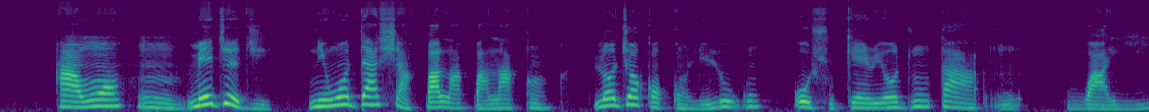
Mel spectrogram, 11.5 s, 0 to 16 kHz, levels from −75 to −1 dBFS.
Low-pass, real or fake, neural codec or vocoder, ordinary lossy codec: 14.4 kHz; real; none; Opus, 16 kbps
